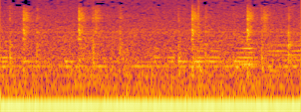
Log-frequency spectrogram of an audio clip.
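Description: A steady low electrical hum, with the faint ticking percussion of a backing track over it.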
